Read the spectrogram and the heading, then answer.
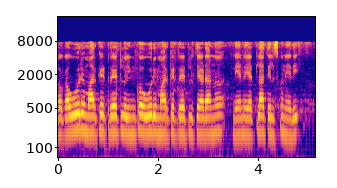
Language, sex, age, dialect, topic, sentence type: Telugu, male, 31-35, Southern, agriculture, question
